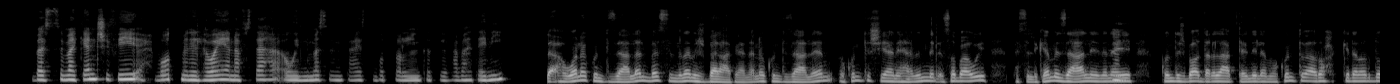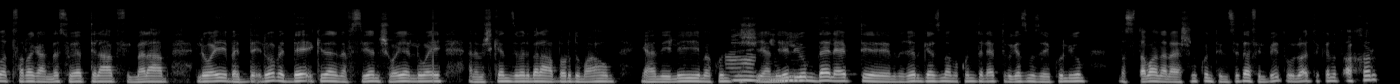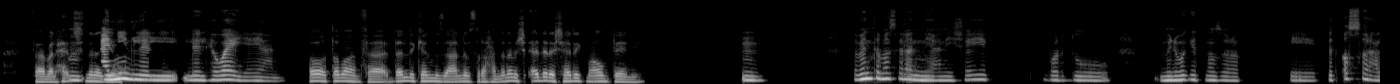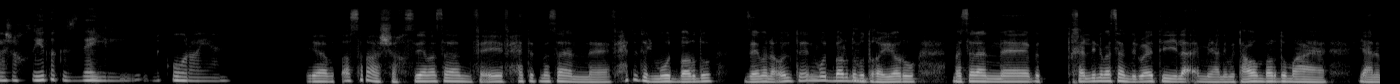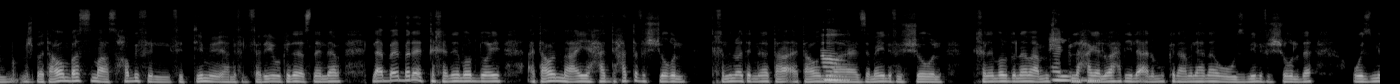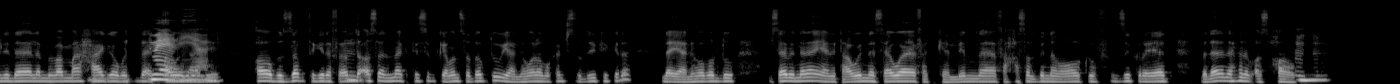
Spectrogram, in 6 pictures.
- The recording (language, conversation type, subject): Arabic, podcast, إيه أكتر هواية بتحب تمارسها وليه؟
- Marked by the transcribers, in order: in English: "الmood"; in English: "الmood"; in English: "الteam"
